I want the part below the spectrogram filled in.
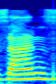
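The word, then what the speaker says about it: زن: Can I say Zen, Zendegi, and Azadi? I don't know if I said it right. – You said it correctly. Zen, Zendegi, Azadi.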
